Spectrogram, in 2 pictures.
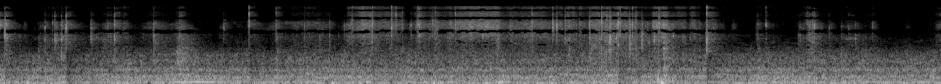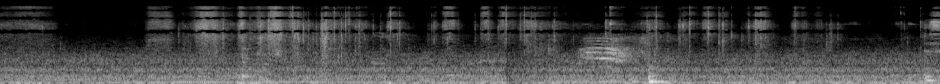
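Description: Brown pattern paper rustling and crackling under the hands, with a marker scratching along a metal ruler as lines are drawn. Steady, with many small clicks throughout.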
